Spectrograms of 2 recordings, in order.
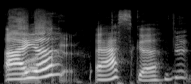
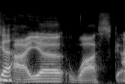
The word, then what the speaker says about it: Ayahuasca: It looks like it's spelled Ayahuasca, but it's pronounced Ayahuasca. – Ayahuasca. – Like almost like with the W, like Ayahuasca.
